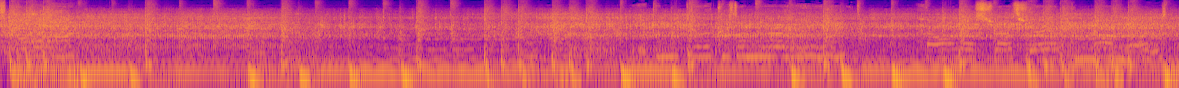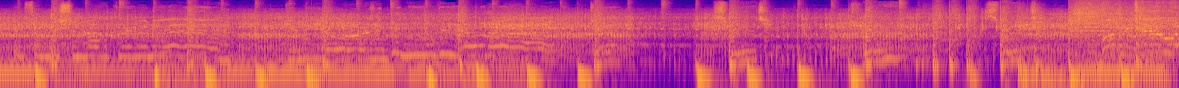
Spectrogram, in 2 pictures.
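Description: Dirt bike engine revving up and down as it rides, mixed with a rock music soundtrack. The engine sound dips briefly near the end.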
